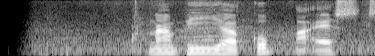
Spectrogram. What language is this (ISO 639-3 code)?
jav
